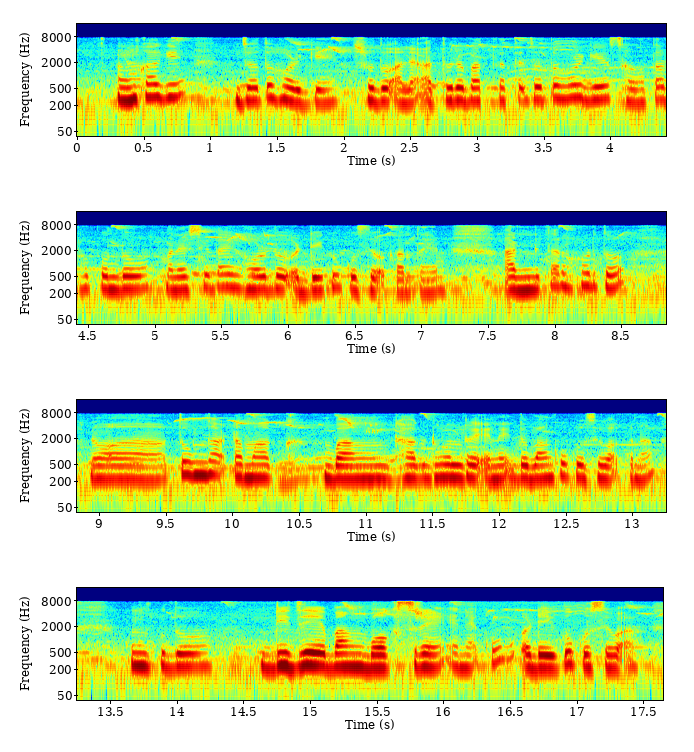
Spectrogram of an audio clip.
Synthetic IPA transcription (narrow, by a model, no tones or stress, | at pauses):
ɔŋkaɡɛ | d͡ʒɔt̪ɔɦɔɾɡɛsɔd̪ɔʔa̰lɛ̰ʔa̰t̪uɾɛbat̪̚kat̪ɛd͡ʒɔt̪ɔɦɔɾɡɛsawt̪aɾɦɔpɔnd̪ɔmanɛsɛd̪ajɦɔɾd̪ɔʔəɖijkɔkɔsɛwa̰ʔkant̪aɦɛn | aɾnit̪aɾhɔɾd̪ɔ | nɔwat̪umd̪aʔʈamakbaŋɖʱakɖʱɔlɾɛʔɛnɛc̚ˀd̪ɔbaŋkɔkɔsɛwa̰ʔkana | uŋkud̪ɔ | ɖid͡ʒɛbaŋbɔksɾɛːnɛʔkɔəɖejkɔkɔsɛwa̰ʔa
